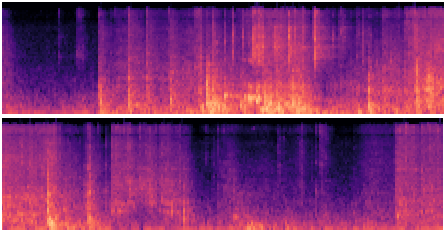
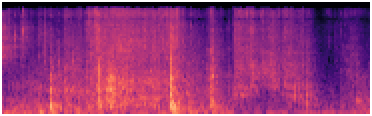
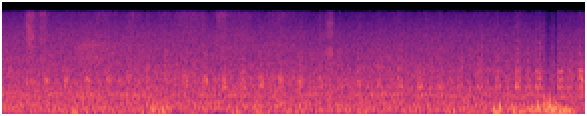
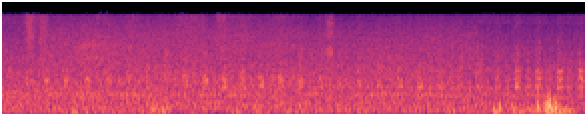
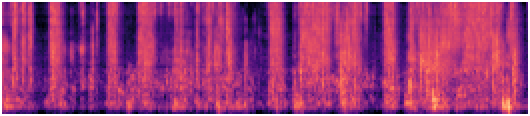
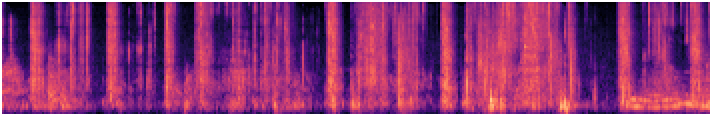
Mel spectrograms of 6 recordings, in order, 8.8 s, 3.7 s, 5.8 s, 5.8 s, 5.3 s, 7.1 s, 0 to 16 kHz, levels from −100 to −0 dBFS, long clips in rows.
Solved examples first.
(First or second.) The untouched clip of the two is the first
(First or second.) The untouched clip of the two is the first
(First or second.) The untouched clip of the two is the second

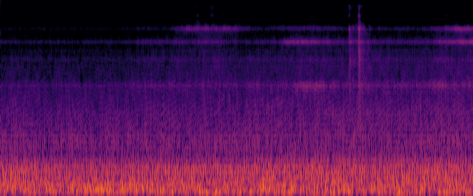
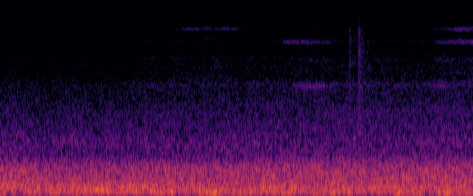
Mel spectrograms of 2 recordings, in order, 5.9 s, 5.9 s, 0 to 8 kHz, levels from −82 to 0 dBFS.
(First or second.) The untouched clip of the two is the second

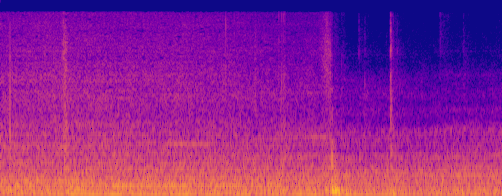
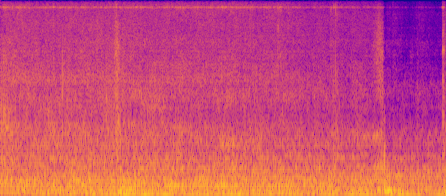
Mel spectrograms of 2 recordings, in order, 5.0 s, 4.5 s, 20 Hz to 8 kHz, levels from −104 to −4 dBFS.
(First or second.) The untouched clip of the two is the first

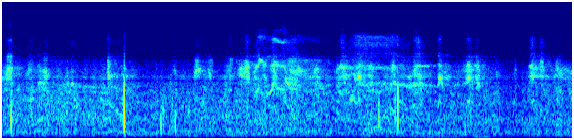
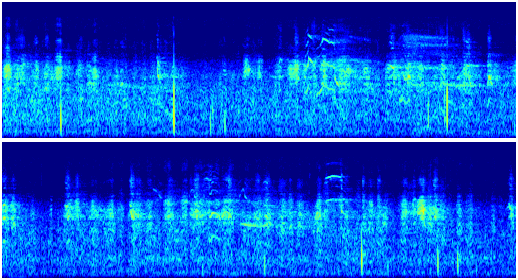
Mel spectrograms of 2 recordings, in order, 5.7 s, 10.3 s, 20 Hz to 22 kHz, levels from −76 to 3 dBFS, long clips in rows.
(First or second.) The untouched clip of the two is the second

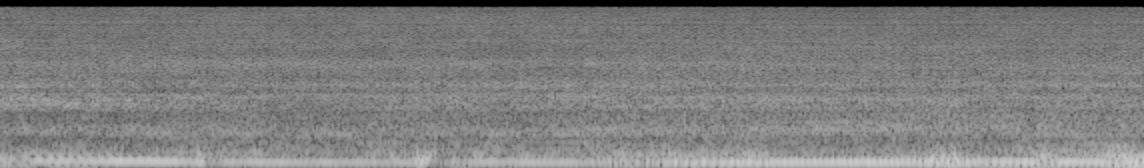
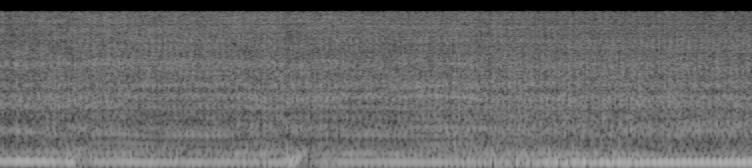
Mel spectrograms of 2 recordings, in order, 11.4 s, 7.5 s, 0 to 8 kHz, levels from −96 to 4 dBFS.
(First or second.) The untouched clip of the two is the second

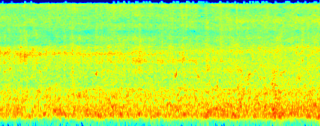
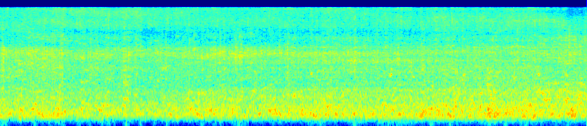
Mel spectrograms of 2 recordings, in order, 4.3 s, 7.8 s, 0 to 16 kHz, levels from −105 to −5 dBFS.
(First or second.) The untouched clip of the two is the second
